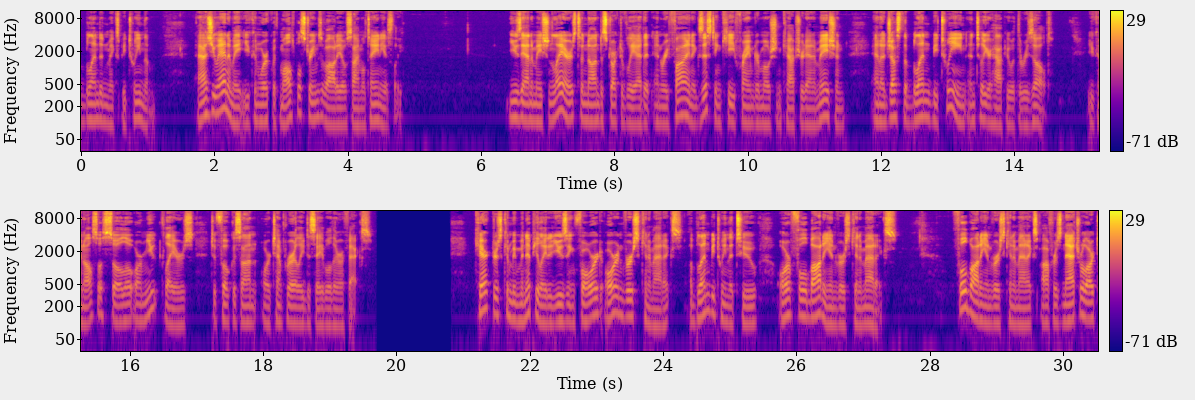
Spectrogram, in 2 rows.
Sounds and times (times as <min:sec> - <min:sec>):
Speech: 0:00.0 - 0:04.9, 0:06.4 - 0:19.7, 0:21.2 - 0:30.5.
